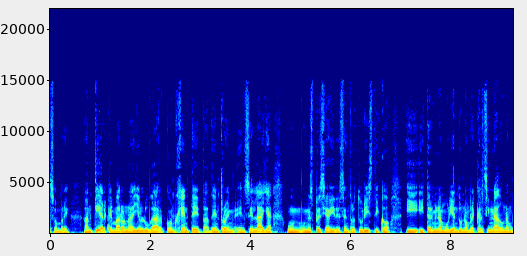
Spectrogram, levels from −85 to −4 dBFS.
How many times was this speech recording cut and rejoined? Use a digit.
0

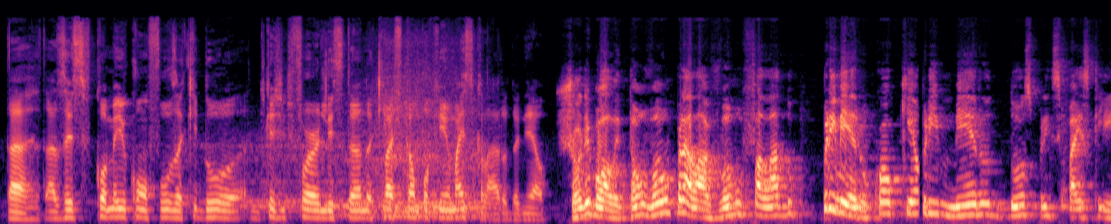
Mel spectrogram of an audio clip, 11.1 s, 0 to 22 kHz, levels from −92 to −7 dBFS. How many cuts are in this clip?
4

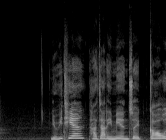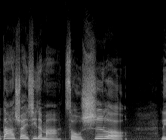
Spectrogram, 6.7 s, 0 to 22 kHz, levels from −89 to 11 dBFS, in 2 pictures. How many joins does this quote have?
1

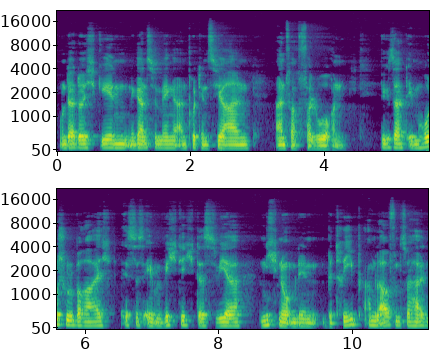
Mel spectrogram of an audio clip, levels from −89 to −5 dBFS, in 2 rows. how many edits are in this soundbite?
1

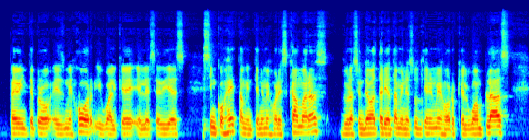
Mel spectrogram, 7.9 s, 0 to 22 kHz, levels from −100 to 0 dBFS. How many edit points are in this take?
2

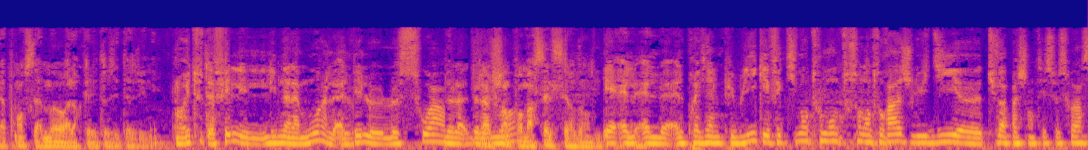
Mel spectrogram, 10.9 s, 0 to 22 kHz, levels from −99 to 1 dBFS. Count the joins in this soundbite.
2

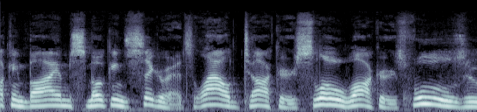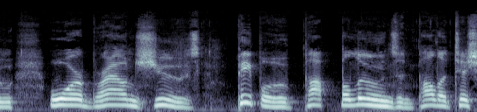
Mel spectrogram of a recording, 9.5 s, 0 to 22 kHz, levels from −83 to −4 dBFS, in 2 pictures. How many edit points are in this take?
0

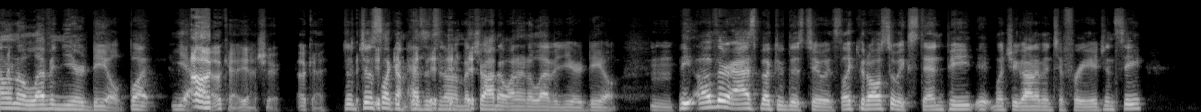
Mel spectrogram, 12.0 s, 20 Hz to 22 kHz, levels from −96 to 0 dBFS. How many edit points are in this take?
2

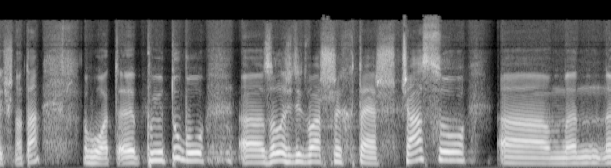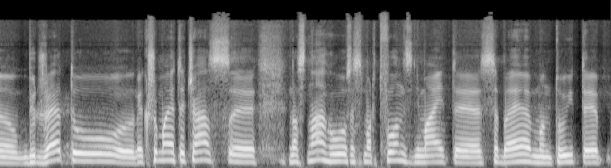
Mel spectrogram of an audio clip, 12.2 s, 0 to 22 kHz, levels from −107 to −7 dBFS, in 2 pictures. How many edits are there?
3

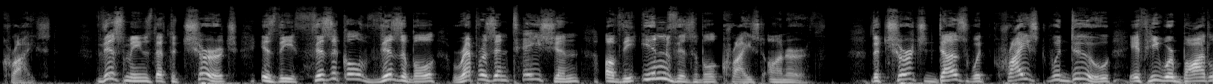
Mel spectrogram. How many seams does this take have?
0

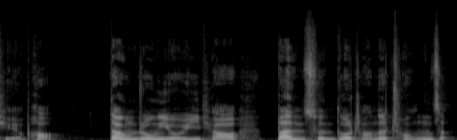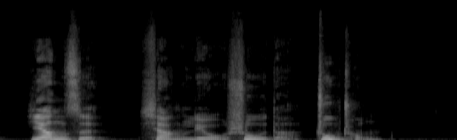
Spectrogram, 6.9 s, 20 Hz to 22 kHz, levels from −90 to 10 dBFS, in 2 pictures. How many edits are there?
2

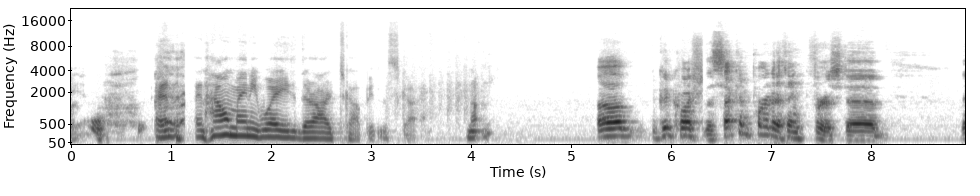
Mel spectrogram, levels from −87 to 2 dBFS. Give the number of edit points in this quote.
4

